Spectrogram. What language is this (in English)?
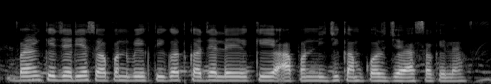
Bhojpuri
